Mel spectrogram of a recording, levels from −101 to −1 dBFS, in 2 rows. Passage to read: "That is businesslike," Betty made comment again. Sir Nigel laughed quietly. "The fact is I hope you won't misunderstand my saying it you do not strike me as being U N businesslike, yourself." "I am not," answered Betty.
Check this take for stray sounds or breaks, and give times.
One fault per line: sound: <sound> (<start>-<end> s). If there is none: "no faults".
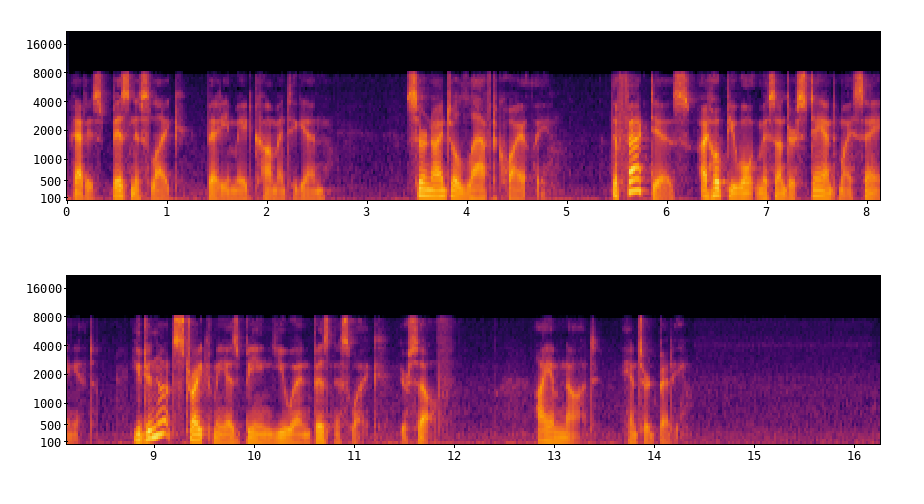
no faults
